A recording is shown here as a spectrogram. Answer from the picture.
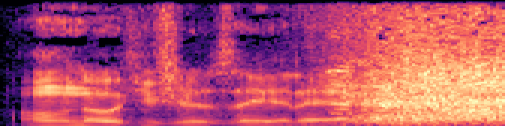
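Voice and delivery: very low voice of the whiskey, second thoughts; Jack Daniels. Acted. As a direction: caution him in a deep undertone. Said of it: "that's when that Jack Daniels said".

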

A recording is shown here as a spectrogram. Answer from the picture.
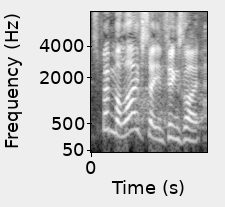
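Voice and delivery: ordinary talk, nothing marked

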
